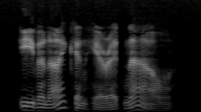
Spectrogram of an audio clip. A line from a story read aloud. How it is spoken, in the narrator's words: Trevise said dryly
